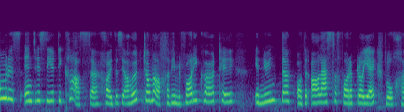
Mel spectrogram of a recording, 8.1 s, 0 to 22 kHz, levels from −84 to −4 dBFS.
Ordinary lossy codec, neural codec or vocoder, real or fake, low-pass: none; codec, 16 kHz, 1 kbps, X-Codec, WavLM features, trained on Multilingual LibriSpeech; fake; none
